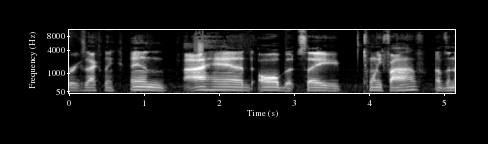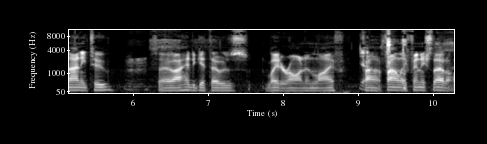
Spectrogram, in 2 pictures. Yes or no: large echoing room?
no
